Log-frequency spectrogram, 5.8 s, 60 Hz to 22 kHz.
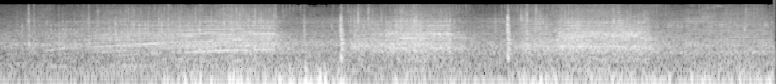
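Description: A low electric bike motor hum at full assist on a Gazelle Arroyo C8 HM that rises and falls with pedaling, joined by mechanical whirring and a couple of sharp ticks; no voices.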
